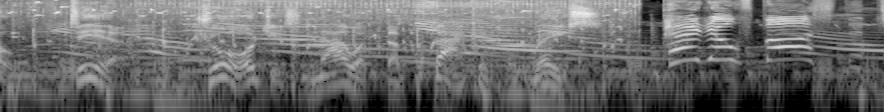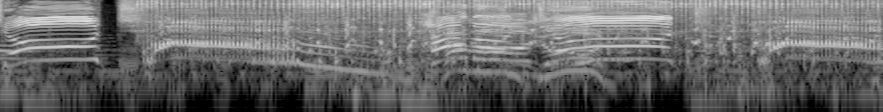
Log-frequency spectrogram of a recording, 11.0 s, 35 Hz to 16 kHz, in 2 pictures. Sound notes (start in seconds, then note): 6.2 makes sputtering noises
